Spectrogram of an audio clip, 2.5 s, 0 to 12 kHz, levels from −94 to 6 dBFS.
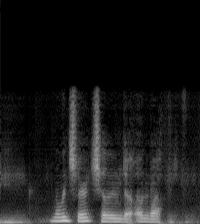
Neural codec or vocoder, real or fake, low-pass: codec, 16 kHz, 0.5 kbps, FreqCodec, larger model; fake; 7.2 kHz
